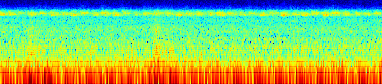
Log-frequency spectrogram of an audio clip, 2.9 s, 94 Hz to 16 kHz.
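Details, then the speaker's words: 2005 Chevrolet Silverado, sat a year, warmed up after spider injector replacement: low uneven idle with an irregular stumble about twice a second; misfires still on cylinders 1 and 2. "this thing is still misfiring and when we look at the misfire data we still have misfires on cylinder one and two"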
